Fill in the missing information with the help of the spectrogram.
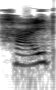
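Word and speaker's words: height: H silent रहता है कहीं भी जी एचटी साथ में होगा तो जी एच साइलेंट रहेगा यानी कि उसको नहीं पढ़ा जाएगा तो आप अगर यहां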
